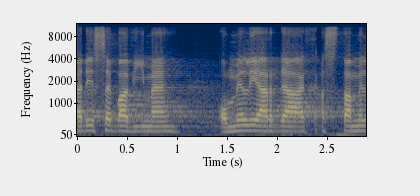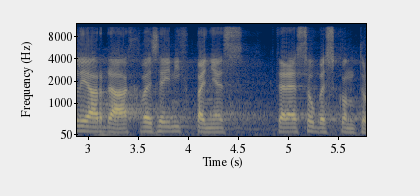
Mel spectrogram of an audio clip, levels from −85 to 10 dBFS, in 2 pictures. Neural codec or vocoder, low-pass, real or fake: none; 10.8 kHz; real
